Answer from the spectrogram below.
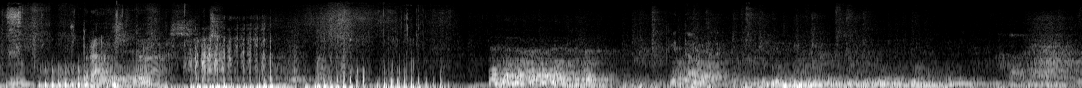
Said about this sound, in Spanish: una lince, en este caso Usme, y gruña al cachorro porque el cachorrillo está acercándose al cacharro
